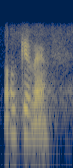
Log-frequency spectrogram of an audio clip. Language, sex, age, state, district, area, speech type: Dogri, female, 18-30, Jammu and Kashmir, Udhampur, rural, conversation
